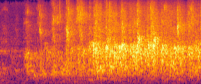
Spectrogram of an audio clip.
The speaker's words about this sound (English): Y'all are clapping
